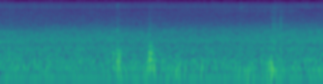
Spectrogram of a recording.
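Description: A car door opens.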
